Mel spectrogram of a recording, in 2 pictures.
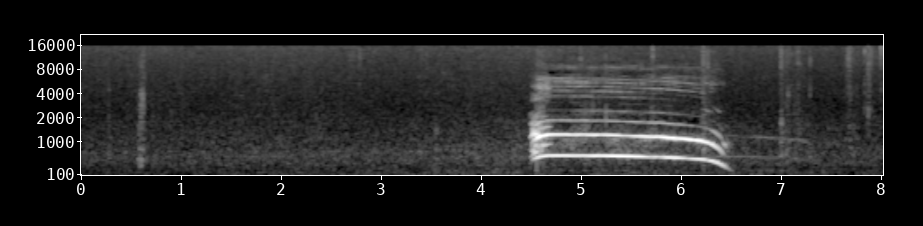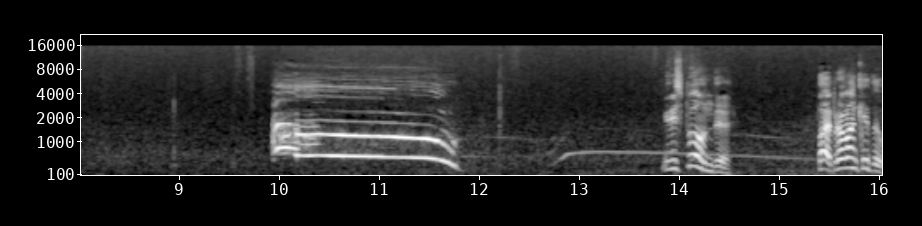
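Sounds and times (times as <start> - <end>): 
wolf howling: 4.5 - 7.4, 10.0 - 16.0
speech: 13.9 - 14.6, 15.4 - 16.0.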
